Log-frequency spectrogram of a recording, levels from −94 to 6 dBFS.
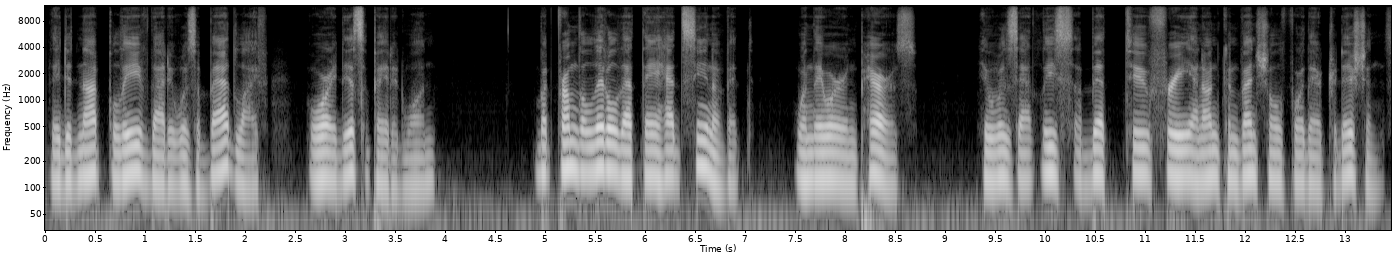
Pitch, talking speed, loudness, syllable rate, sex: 125 Hz, 185 wpm, -18 LUFS, 5.3 syllables/s, male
